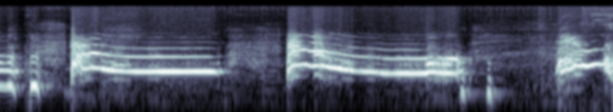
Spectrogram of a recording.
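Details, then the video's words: Dagger, a Chihuahua, howls with a sock in his mouth: three drawn-out, wavering, fairly high-pitched howls rich in overtones, each about a second long, separated by brief gaps with small yips between them. "dagger the chihuahua howling with a sock in his mouth"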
